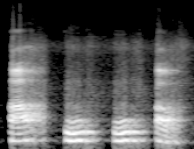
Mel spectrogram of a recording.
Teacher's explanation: पश्च भाग ये जीभ के पीछे वाले भाग से उच्चारण होती है।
